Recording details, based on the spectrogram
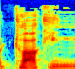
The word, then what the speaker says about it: talking: I'll be talking about, moi pral parler sous, I will be talking about, regardez bien pour le mot talking, non? Qui c'est participe présent, conjugué au futur, c'est I'll be talking about, ou accent tonique là, qu'on doit prononcer à tomber sous premier syllabe.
